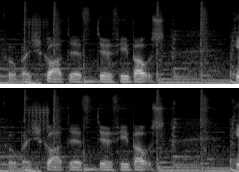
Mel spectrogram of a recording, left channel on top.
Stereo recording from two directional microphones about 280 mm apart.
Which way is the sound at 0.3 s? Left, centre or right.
Centre.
